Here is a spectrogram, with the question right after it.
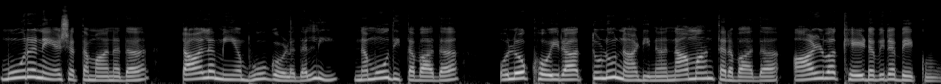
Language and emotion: Kannada, neutral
